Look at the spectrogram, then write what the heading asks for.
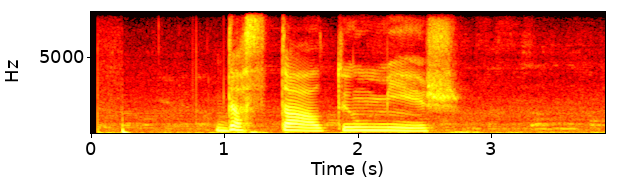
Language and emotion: Russian, angry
